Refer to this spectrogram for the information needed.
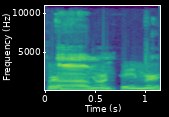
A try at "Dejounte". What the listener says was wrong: Yeah, I think the J is not silent, right? Dejounte.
